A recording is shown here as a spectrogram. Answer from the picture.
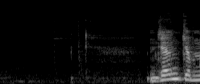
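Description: A few faint clicks, then a man speaking from about one and a half seconds in.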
